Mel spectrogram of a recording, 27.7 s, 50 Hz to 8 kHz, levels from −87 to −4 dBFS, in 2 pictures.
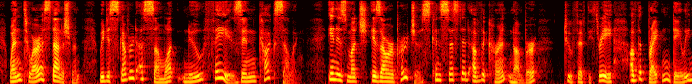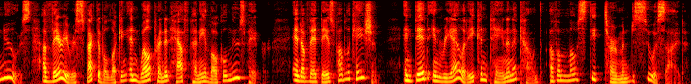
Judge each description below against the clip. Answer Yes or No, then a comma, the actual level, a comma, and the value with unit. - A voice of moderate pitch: Yes, medium, 160 Hz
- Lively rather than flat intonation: Yes, wide, 6.7 semitones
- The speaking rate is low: Yes, slow, 120 wpm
